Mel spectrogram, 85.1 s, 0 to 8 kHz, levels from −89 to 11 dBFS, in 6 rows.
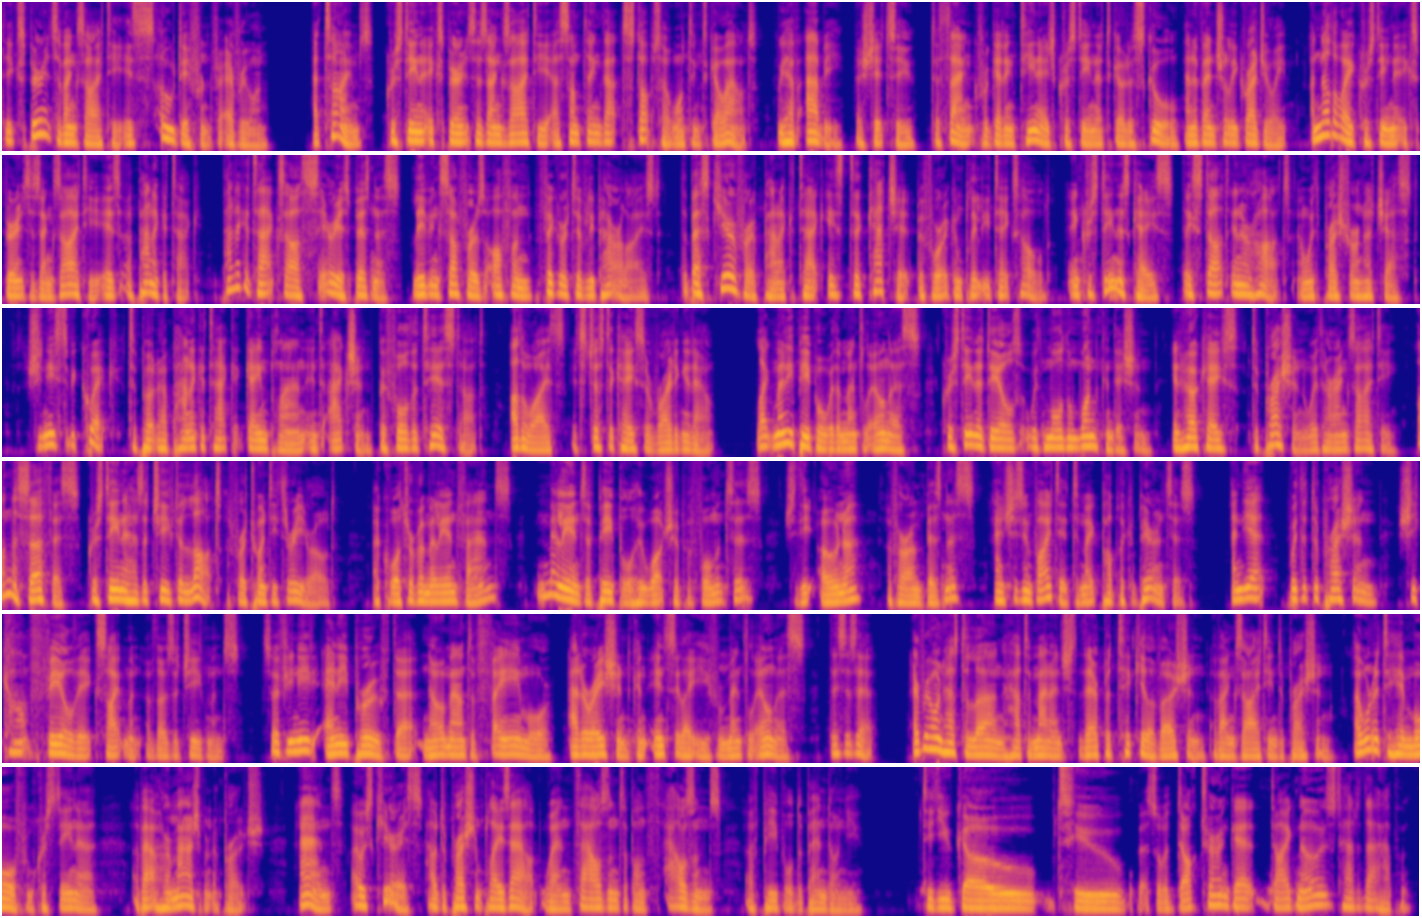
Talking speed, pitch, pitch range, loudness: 190 wpm, 115 Hz, 105-135 Hz, -16 LUFS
